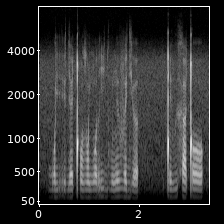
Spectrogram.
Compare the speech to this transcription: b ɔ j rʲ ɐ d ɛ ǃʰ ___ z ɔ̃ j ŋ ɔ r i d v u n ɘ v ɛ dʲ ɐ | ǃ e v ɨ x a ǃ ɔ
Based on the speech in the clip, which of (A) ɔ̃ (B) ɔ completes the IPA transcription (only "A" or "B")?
A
